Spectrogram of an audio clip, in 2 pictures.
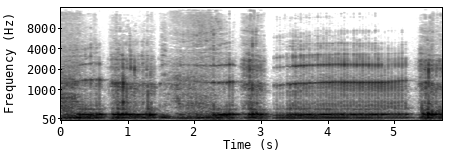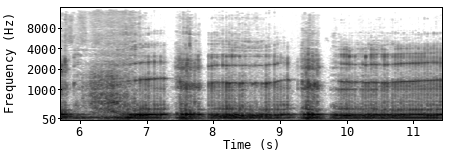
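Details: Black panther producing a heavy rumbling growl in repeated surges a couple of seconds long, separated by short gaps, with thin steady higher tones running above.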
